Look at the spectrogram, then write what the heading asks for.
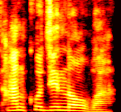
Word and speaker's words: Ankoudinova: So, he can pronounce it anova.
